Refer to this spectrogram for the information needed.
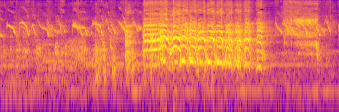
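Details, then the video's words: Ayam ketawa crowing with its sweet voice. Chirping and clucking notes lead into a loud, long, choppy crow of rapid repeated syllables, followed by a softer trailing call. "Ayam Ketawa Bersuara Merdu"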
